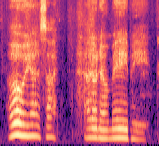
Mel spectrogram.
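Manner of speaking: dark and brooding delivery. Describing a player's cleric character in a role-playing game, doing the Edgy Priest voice. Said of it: "the character's voice was literally".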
